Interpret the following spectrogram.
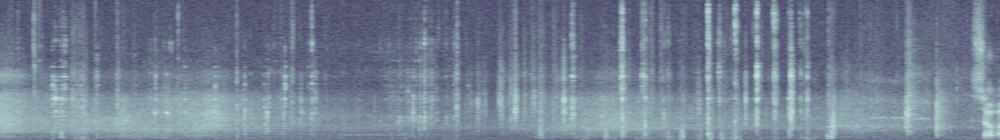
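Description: An even rushing noise, then from about halfway a quick run of clicks and knocks as black steel sport-bar tubes and brackets are handled and fitted together.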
